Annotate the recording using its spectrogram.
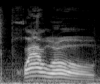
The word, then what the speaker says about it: Poirot: It's pronounced Shives, Mr. Perot. – And it is Poirot, Mr. Chavez.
